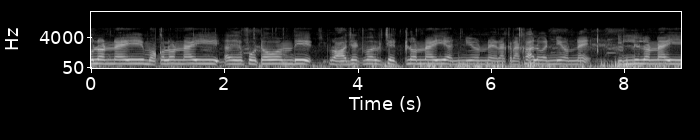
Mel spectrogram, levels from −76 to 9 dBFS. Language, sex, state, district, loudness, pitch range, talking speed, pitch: Telugu, male, Andhra Pradesh, Visakhapatnam, -17 LUFS, 235-255 Hz, 110 wpm, 245 Hz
